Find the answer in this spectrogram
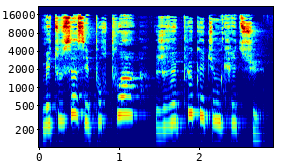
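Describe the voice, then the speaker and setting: Une lectrice en petit garçon naïf et sincère, voix plus haute, lecture de conte. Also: female voice, high voice, lively intonation, moderate pace, warm tone, voice pushed up. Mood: suppliant. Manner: earnest, pleading. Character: small pleading boy, naive and earnest.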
